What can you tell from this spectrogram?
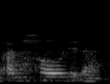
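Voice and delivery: ordinary talk, nothing marked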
